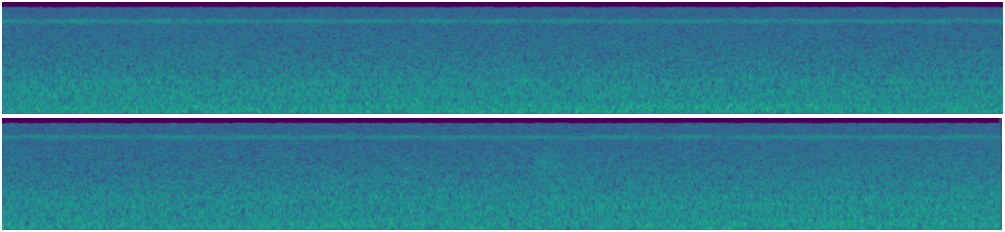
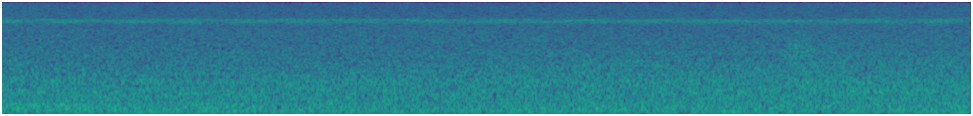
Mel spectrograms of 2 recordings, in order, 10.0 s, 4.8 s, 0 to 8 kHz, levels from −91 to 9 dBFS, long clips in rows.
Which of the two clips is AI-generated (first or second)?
second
